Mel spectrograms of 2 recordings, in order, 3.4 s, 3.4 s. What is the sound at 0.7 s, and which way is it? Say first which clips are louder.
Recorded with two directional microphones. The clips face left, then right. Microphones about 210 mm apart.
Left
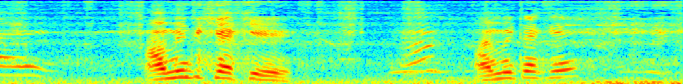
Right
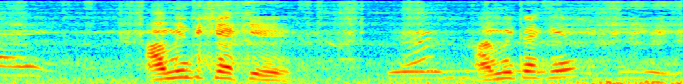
Speech: left 1 dB; 5° left (ahead or behind).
